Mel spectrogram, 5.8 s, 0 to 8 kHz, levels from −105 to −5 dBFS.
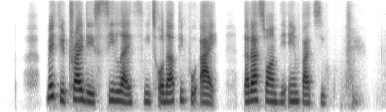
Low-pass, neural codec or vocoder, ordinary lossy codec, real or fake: none; codec, 16 kHz, 0.3 kbps, FocalCodec; none; fake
